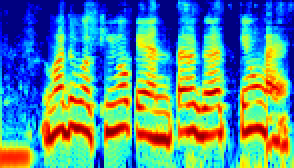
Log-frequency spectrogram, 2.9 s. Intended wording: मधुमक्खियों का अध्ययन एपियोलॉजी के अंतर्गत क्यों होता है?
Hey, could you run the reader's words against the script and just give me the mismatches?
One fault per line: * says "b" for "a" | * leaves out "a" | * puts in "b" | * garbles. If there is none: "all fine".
* leaves out "का अध्ययन एपियोलॉजी"
* leaves out "होता"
